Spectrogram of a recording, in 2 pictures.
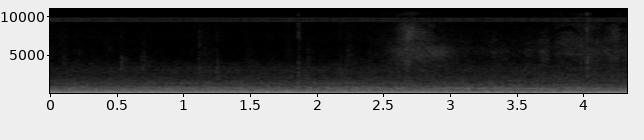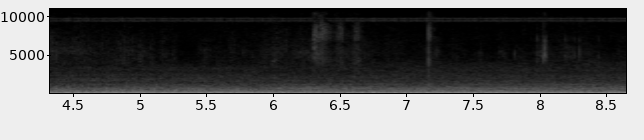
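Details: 2017 Nissan Leaf while driving: steady deep droning hum with a low tone from the rear, like a gasoline engine, loudest at 40–50 km/h but present at other speeds; engine-like rumble, cause unknown.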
